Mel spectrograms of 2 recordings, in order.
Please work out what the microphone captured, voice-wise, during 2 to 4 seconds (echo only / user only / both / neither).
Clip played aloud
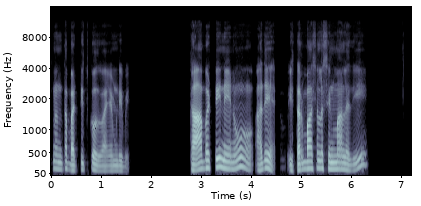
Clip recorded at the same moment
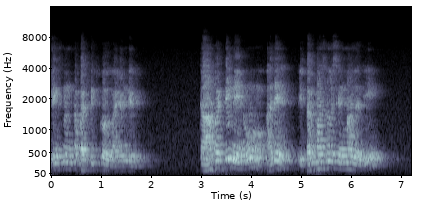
echo only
